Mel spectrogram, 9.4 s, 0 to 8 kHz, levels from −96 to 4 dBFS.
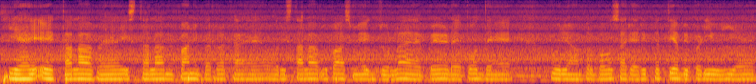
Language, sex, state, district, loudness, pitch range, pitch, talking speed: Hindi, male, Rajasthan, Bikaner, -17 LUFS, 125-130 Hz, 125 Hz, 220 wpm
